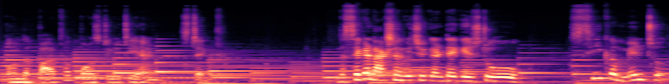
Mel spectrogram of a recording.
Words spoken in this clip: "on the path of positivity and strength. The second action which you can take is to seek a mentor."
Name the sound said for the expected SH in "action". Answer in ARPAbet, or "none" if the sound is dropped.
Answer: SH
